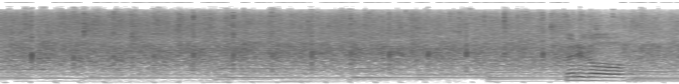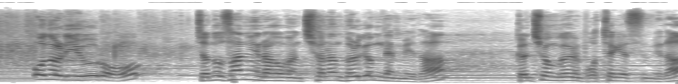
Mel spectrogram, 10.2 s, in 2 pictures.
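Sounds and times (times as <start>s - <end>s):
audience applause: 0.0s - 6.6s
speech: 4.2s - 10.1s.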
